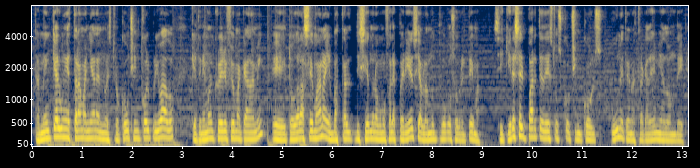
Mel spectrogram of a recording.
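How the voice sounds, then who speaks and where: Upbeat host with a fairly high voice. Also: male voice, steady tone. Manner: brisk listing of names and credits. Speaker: film academy host. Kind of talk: scripted weekly update. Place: home video studio with monitors and purple lights. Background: faint background music.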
